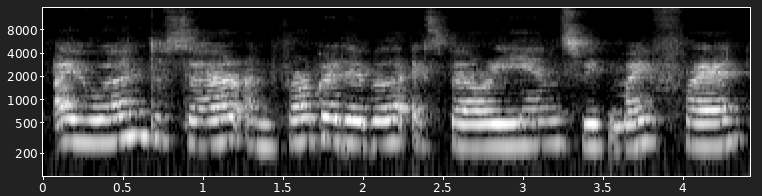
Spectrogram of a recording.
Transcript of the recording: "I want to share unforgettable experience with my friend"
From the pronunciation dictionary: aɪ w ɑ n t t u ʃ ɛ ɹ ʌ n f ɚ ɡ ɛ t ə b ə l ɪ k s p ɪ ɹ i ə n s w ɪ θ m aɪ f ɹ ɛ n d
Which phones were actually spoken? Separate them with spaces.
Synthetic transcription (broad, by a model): aɪ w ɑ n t t u s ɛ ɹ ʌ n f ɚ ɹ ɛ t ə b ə l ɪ k s p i ɹ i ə n s w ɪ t m aɪ f ɹ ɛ n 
